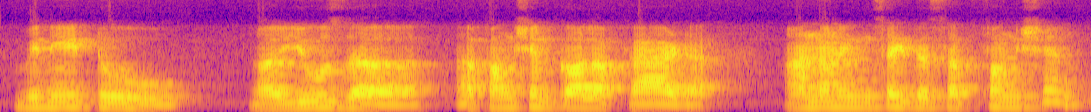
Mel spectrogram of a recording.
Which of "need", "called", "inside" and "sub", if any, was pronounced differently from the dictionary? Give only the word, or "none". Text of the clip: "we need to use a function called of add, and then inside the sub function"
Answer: called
